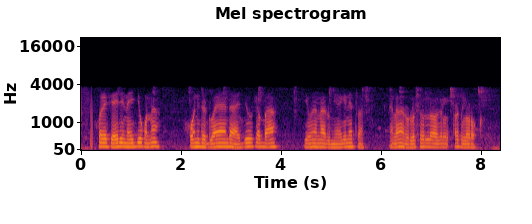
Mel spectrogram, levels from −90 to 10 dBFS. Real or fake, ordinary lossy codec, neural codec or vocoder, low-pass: real; none; none; 3.6 kHz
